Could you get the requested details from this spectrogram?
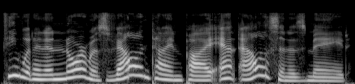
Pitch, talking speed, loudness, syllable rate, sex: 255 Hz, 170 wpm, -16 LUFS, 5.1 syllables/s, female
